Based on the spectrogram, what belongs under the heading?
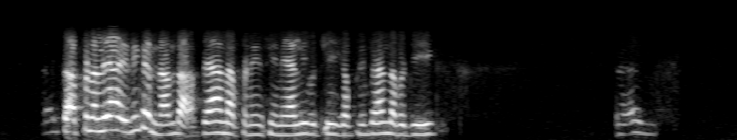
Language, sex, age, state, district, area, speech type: Dogri, female, 45-60, Jammu and Kashmir, Jammu, urban, conversation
